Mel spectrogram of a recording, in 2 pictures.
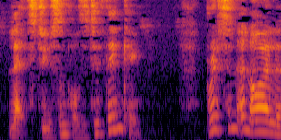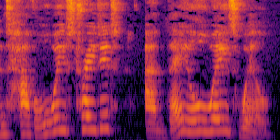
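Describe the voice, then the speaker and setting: An actress in a radio drama playing a brisk, commanding, articulate corporate boss, cool and self-assured. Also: female voice, medium pitch, husky, rough recording. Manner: assertive, articulate, polished.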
